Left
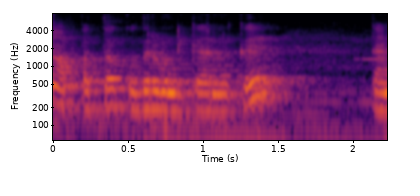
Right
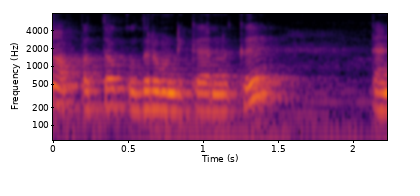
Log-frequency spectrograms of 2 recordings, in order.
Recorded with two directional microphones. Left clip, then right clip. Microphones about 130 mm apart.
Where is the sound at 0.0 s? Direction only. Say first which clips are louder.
Right 1 dB; 20° right (ahead or behind).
